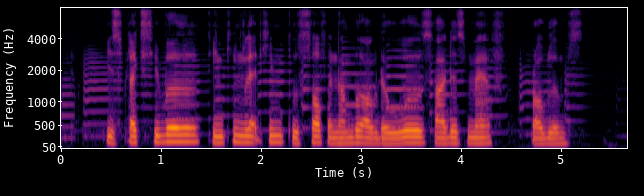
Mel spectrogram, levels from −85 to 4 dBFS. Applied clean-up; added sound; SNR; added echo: neural mask model RNNoise.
